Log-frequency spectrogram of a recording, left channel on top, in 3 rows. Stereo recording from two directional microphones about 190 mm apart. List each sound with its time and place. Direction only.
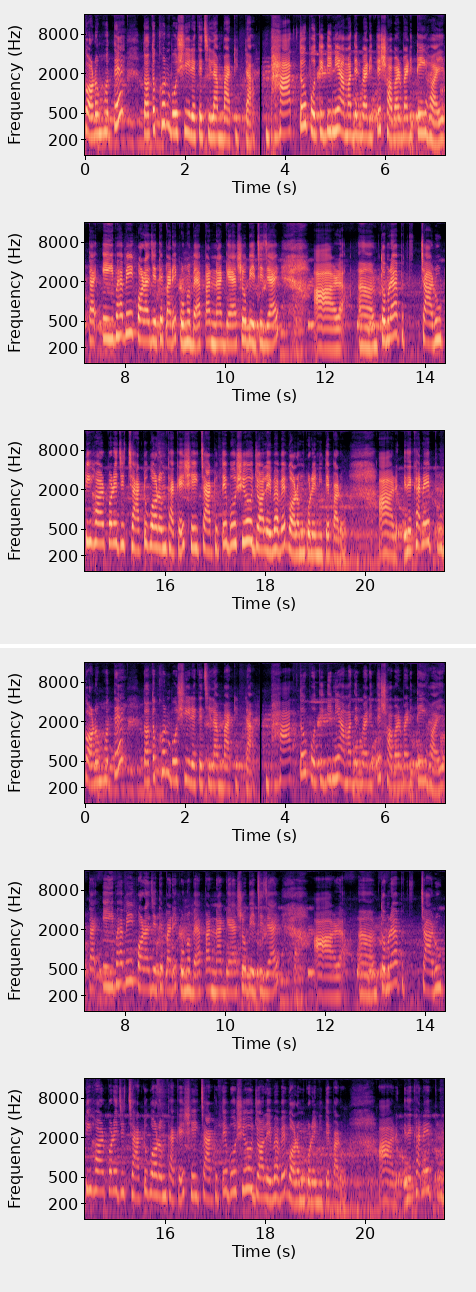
0.0 s speech: 25° left (ahead or behind)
